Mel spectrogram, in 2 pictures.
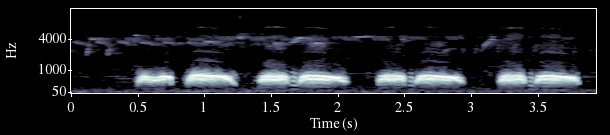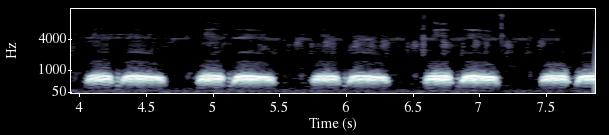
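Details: Aggressive spotted doves calling during decoy trapping in Thailand; an unbroken run of low husky coo pairs, short then long, repeated rhythmically about seventy times a minute.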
